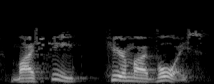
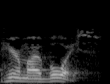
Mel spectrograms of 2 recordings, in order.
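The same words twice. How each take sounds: First: Said in the usual way. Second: Slow, leaning hard on "hear" in "hear my voice"; stress on hear. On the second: Shown as a demonstration. Pastor repeating Jesus' words to the congregation, slow stress on "hear". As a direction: draw out "hear" and let "my voice" fall away. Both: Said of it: "I put emphasis on that".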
